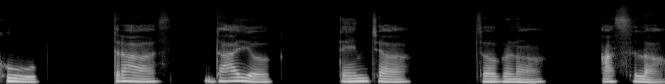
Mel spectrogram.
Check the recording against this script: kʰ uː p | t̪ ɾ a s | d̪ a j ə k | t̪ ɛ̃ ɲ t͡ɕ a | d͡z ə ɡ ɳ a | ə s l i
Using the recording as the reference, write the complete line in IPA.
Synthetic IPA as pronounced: kʰ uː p | t̪ ɾ a s | d̪ a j ə k | t̪ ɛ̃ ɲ t͡ɕ a | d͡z ə ɡ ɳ a | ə s l a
